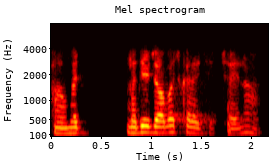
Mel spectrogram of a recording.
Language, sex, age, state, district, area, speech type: Marathi, male, 18-30, Maharashtra, Gondia, rural, conversation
